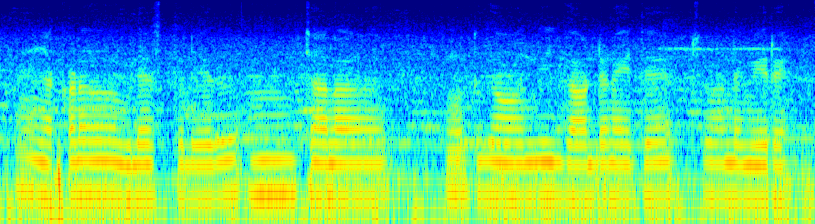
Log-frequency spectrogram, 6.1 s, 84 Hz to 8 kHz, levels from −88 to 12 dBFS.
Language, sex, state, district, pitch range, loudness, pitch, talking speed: Telugu, male, Karnataka, Gulbarga, 140-150 Hz, -23 LUFS, 145 Hz, 100 wpm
